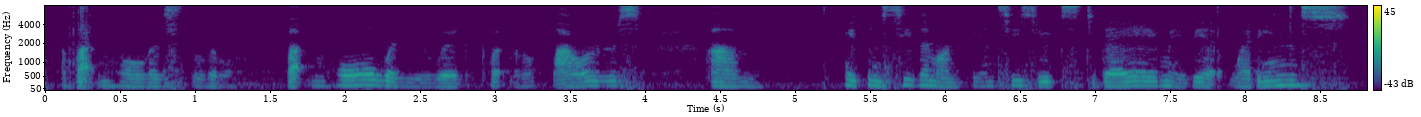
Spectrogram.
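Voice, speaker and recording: Low-voiced, expressive woman reading a storybook. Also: slightly rough, low-quality recording. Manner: instructive, explains old words to young listeners. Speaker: librarian reading a children's book aloud. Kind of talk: expressive storybook narration with explanatory asides.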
